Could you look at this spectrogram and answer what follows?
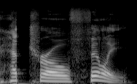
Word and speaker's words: heterophylly: So when you think about a root word that's in the word you just said, like fill, you think chlorophyll. And as long as you are pronouncing that same particle of speech consistently each time it appears, like chlorophyll and heterophyll, then you're saying it right.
